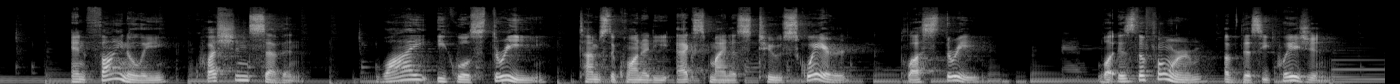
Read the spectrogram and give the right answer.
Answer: This equation is in the vertex form.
